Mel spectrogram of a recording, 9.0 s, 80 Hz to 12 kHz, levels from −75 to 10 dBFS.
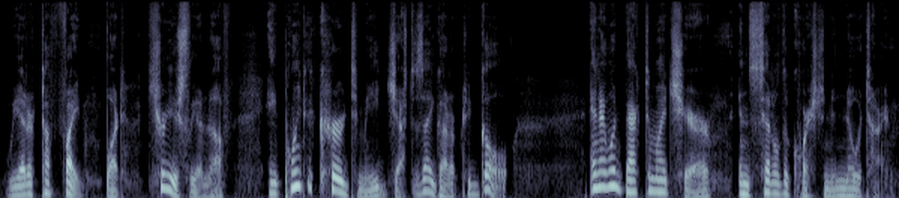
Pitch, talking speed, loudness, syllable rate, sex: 125 Hz, 225 wpm, -21 LUFS, 5.8 syllables/s, male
